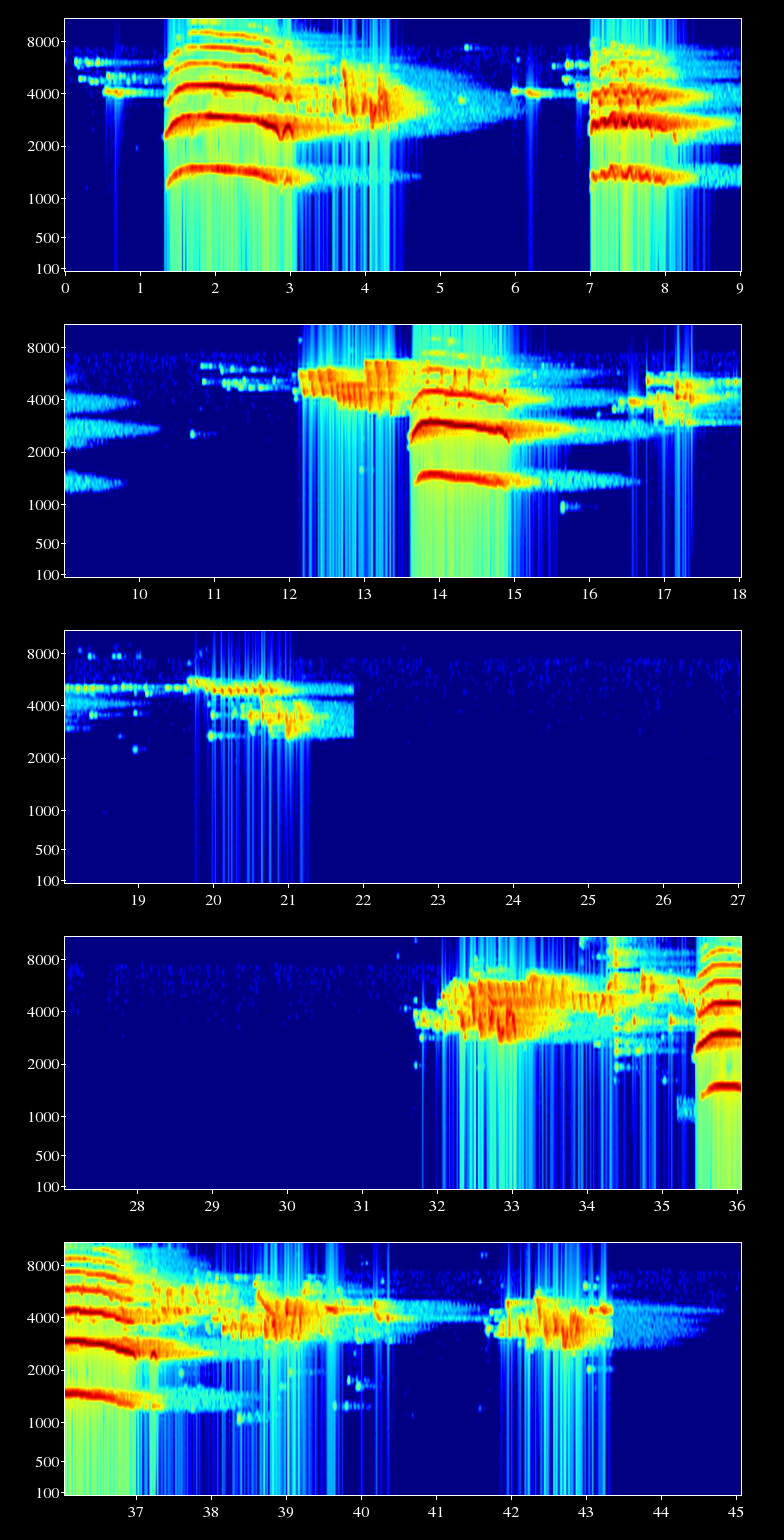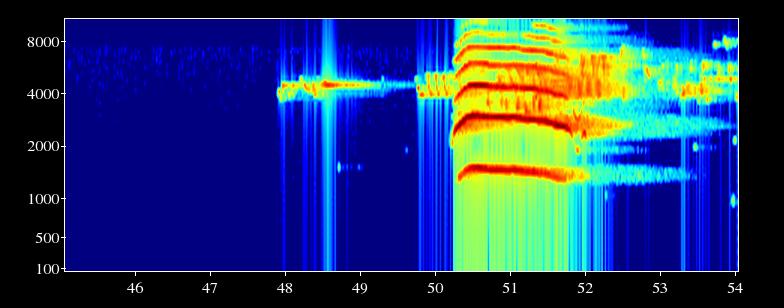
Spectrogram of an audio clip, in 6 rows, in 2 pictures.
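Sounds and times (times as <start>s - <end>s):
birds of prey calling: 1.4s - 4.4s, 7.0s - 8.8s, 13.1s - 15.8s, 34.4s - 39.3s, 50.1s - 53.8s.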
